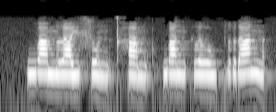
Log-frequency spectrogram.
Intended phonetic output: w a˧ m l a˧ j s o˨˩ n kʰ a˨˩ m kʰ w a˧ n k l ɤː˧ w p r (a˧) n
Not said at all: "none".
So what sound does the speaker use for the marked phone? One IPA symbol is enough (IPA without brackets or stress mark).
a˥˩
